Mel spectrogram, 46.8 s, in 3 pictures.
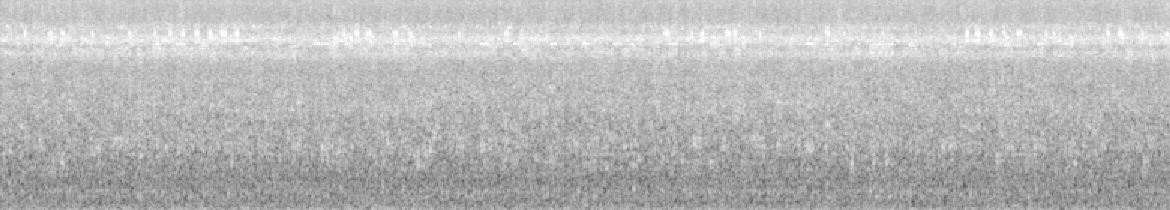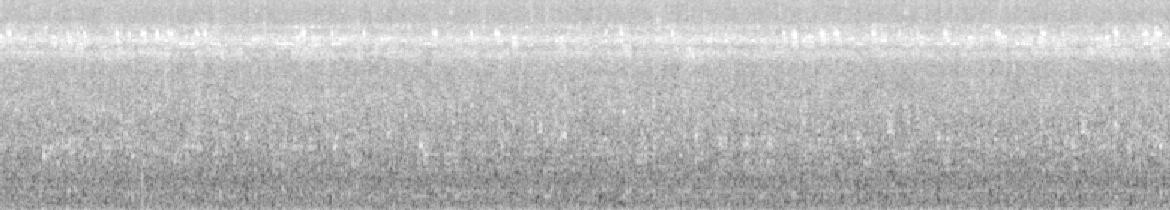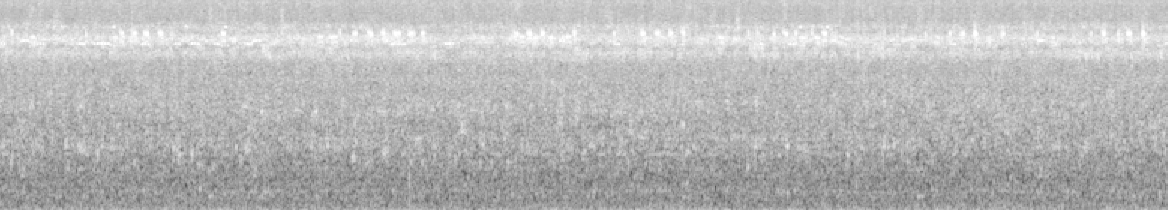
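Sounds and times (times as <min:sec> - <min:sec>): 
insect chorus trilling: 0:00.0 - 0:46.7.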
